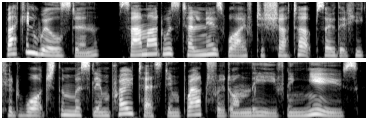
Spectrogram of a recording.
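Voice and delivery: usual speaking voice

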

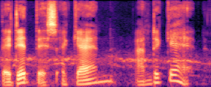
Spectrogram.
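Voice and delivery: usual speaking voice

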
